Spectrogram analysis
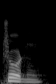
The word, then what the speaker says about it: Jordan: No, Jordan. No, it's Gordon. No. Pretty sure it's pronounced Gordon. It's not Gordon. Yeah. It's a soft G. J.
